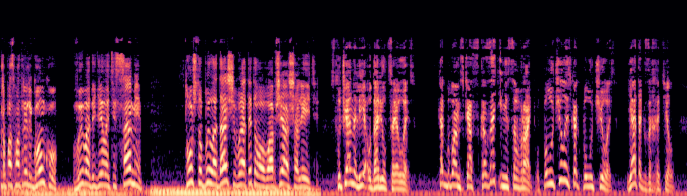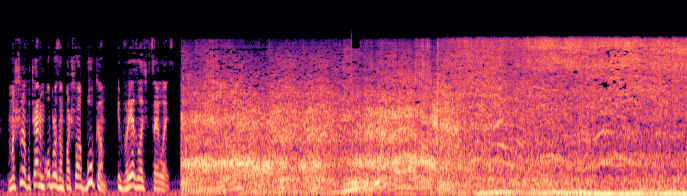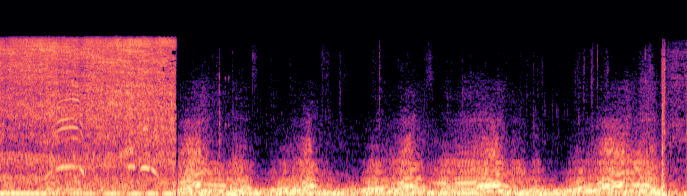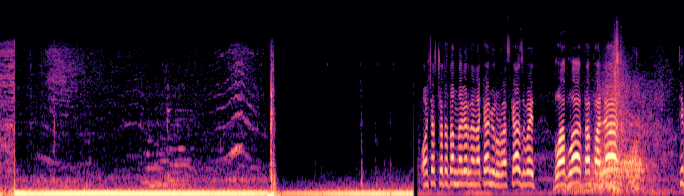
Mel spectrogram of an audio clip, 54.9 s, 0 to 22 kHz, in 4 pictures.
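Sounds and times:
car engine accelerating through gears: 0:17.4 - 0:44.2.

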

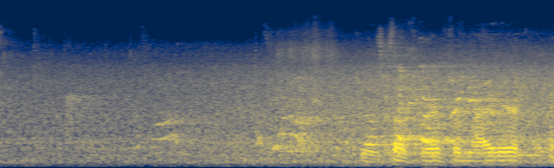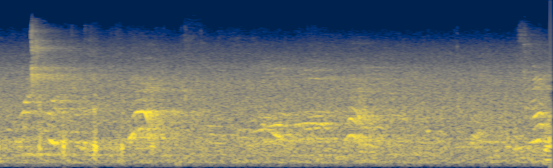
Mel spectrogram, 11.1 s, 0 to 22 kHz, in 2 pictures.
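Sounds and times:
faint voices chattering: 0:01.2 - 0:11.0
person laughing: 0:05.0 - 0:07.6.

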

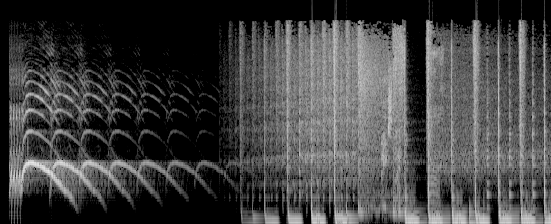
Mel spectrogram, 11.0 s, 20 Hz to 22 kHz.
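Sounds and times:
electronic siren effect with echo: 0:00.2 - 0:04.9.

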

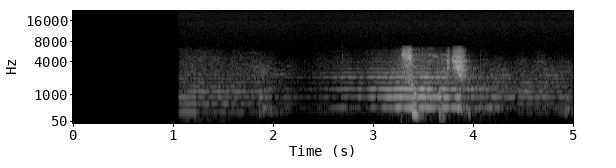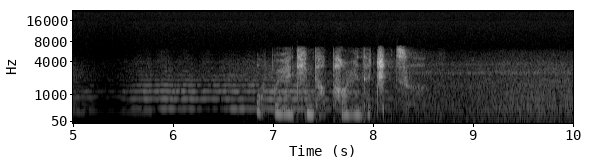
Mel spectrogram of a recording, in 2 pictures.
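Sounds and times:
woman whispering: 0:06.8 - 0:08.6.

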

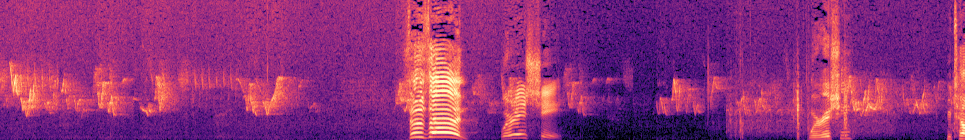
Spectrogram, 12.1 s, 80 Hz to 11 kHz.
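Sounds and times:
faint birds chirping: 0:00.0 - 0:12.0
man calling out: 0:05.0 - 0:07.0.

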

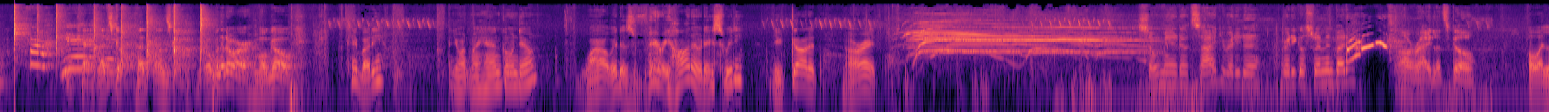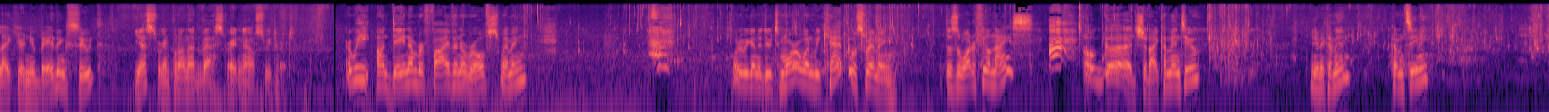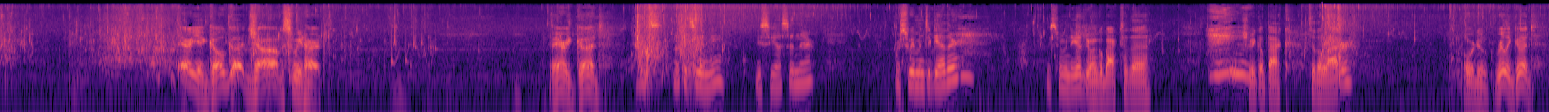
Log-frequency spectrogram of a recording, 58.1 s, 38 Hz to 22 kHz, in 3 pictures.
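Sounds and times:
pool water splashing: 0:11.0 - 0:15.6, 0:23.8 - 0:32.2, 0:32.8 - 0:45.0, 0:45.6 - 0:58.0
girl squealing: 0:11.1 - 0:14.4, 0:16.8 - 0:17.5, 0:27.4 - 0:27.9, 0:32.5 - 0:32.9.

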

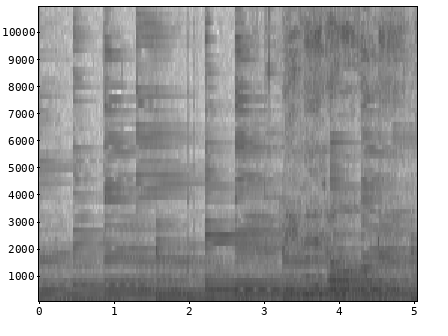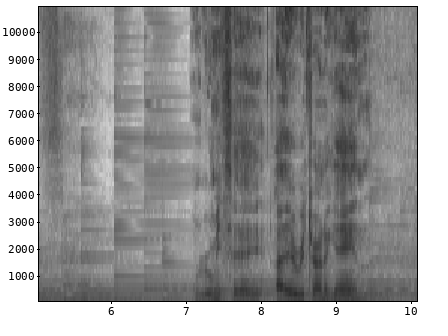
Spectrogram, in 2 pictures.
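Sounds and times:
acoustic guitar playing: 0:00.0 - 0:10.0.

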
